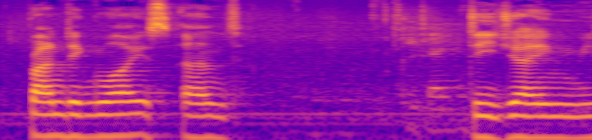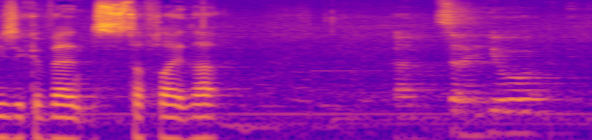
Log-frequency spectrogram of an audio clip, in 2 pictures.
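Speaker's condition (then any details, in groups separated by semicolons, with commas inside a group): Motor neurone disease (ALS); progressing quickly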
